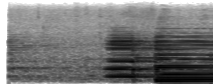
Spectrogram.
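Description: A live band starting a song, the keyboard leading: faint for about the first second, then keyboard notes come in, joined by fuller chords with bass about half a second later.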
